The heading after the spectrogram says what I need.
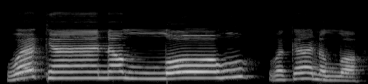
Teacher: یہ اللہ کا نام پر پڑھا جائے گا کیونکہ اللہ کے نام سے پہلے زبر ہے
